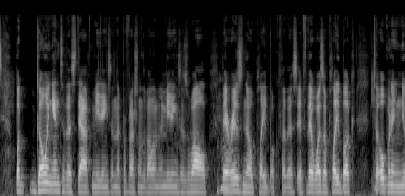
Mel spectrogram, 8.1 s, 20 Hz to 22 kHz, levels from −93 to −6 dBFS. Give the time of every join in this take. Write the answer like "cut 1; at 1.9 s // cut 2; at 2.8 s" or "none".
cut 1; at 4.3 s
